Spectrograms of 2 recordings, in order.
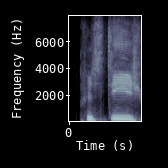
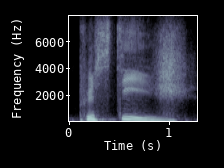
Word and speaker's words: prestige: want money and fame, prestige means to have a good name, 有名声. And it also comes from French, so notice how I pronounce the word, prestige. Not prestige, it's prestige.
